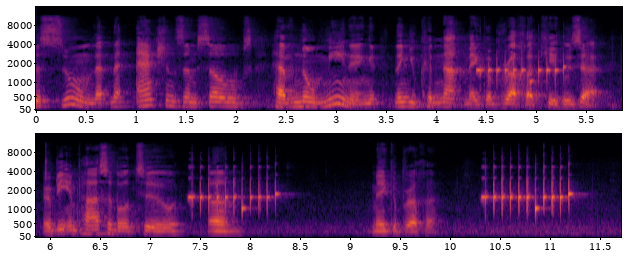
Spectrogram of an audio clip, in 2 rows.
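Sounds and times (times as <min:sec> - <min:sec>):
speech: 0:00.0 - 0:08.0, 0:09.2 - 0:10.0
phone ringtone electronic beeps: 0:04.3 - 0:05.5, 0:07.4 - 0:08.5, 0:10.3 - 0:11.5.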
